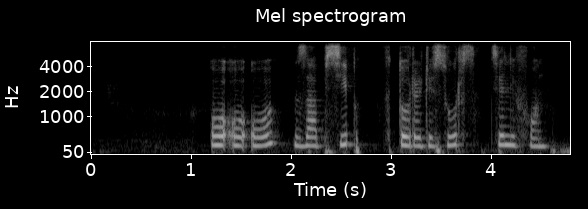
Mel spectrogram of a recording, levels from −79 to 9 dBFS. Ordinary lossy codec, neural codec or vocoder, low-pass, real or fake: Opus, 16 kbps; none; 7.2 kHz; real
